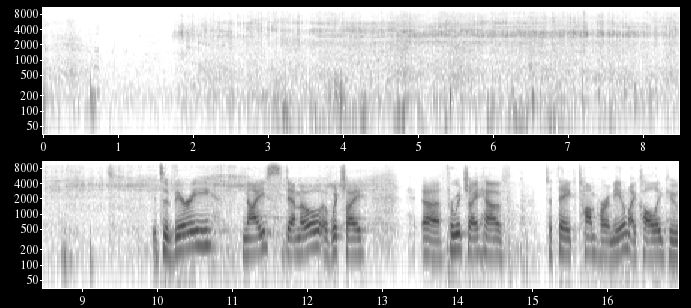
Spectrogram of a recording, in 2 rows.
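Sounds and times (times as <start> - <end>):
faint mechanical rattle: 1.6 - 13.0
toy fuel cell car electric motors whirring: 1.6 - 14.4
speech: 10.0 - 12.9, 13.5 - 16.9.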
